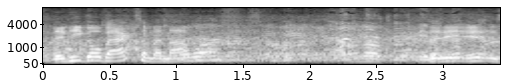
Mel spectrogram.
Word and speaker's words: Managua: Did he go back to Managua? I don't know. Maybe, Is that how you say it? Managua.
